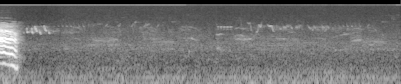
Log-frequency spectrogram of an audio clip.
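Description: A loud bird squawk cuts off about a third of a second in, followed by faint, scattered bird chirps in the background.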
